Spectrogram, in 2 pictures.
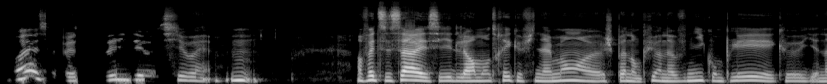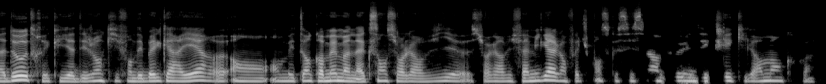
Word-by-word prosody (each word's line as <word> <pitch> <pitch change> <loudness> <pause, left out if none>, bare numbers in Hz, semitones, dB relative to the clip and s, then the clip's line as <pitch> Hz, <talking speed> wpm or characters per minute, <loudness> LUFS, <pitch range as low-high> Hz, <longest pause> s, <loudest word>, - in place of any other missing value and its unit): Ouais, 240 +3 +4
ça 245 - -7 0.2
peut 170 - -6
être 170 - -4 0.3
une 205 - +1
bonne 215 - +3
idée 210 +1 0
aussi, 200 -2 -5
ouais. 175 -2 -4 0.2
Mmh. 195 0 +5 1.1
En 175 - +1
fait, 200 +2 +5
c'est 175 -3 +3
ça: 195 +1 +10
essayer 170 +1 +1
de 165 - -2
leur 160 0 +5
montrer 165 +3 -1
que 170 -2 -4
finalement, 165 +3 +1
heu, 150 -2 -1
je - - -3
suis 150 - -4
pas 165 - 0
non 145 -3 -1
plus 180 +7 -4
un 160 -2 0
ovni 165 +5 0
complet 175 +1 0
et 145 - -8
qu'il 155 0 -5
y 150 - -5
en 145 - -4
a 145 - 0
d'autres 195 +1 +4
et 145 - -4
qu'il 145 - -5
y - - +2
a 140 - 0
des 140 +2 -4
gens 165 +1 0
qui 160 +1 -10
font 150 - -6
des 145 0 0
belles 155 +2 +1
carrières, 165 +3 +1
heu, 150 - -2
en 150 -1 -3
en - - -6
mettant 155 +1 -2
quand 160 0 +2
même 170 0 +4
un 150 -3 +2
accent 130 +6 0
sur 150 -2 -2
leur 140 -2 -3
vie, 155 +4 -5
heu, 155 +2 -5
sur 150 - -6
leur 145 0 -4
vie 150 - -6
familiale 170 +5 +1
en 160 - -4
fait. 150 +2 -9
Je - - -11
pense - - -9
que - - -14
c'est 155 +1 -8
ça, 155 - -7
un 165 - -3
peu, 170 - -5
une 160 -2 -1
des 155 0 -7
clés 170 -1 -5
qui - - -13
leur 155 - -5
manque, 165 -1 -2
quoi. - - -14
160 Hz, 285 wpm, -20 LUFS, 150-175 Hz, 1.1 s, ça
